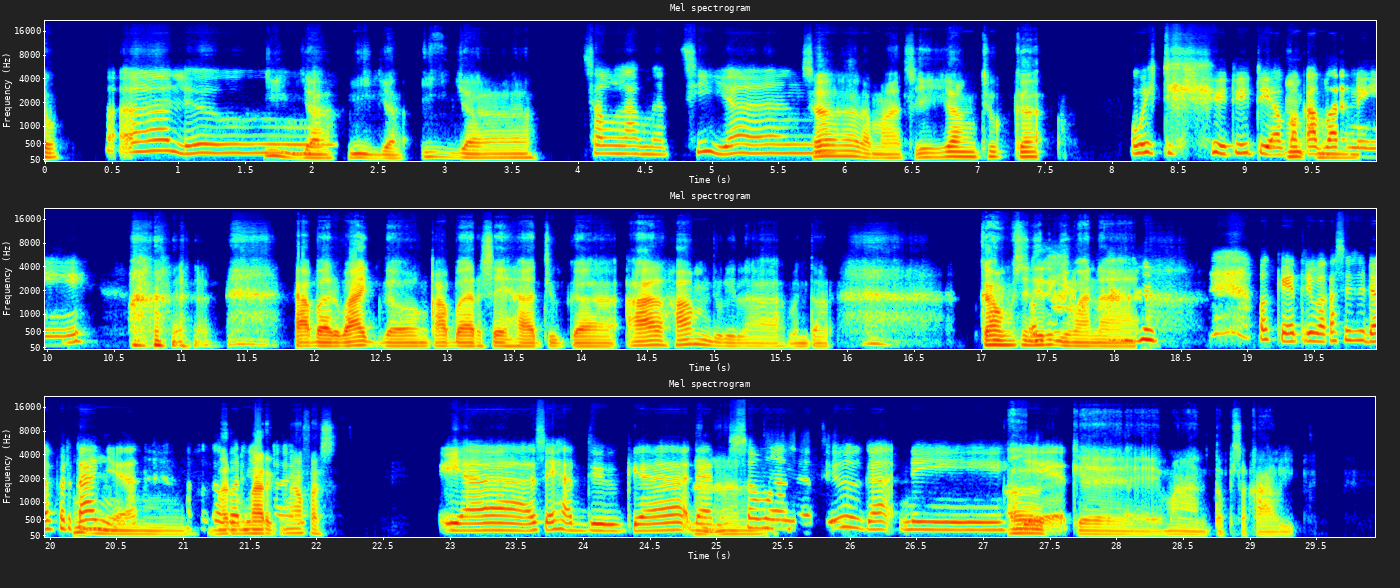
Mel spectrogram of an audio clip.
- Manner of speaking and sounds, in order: drawn out: "Halo"; singing: "Selamat siang"; singing: "Selamat siang juga"; other background noise; laughing while speaking: "Widih"; chuckle; chuckle
- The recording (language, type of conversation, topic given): Indonesian, unstructured, Bagaimana peran teknologi dalam menjaga kelestarian lingkungan saat ini?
